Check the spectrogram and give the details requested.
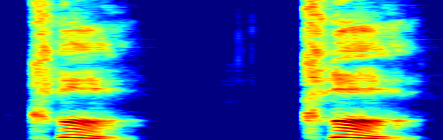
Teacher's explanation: in a word like car, which is C-A-R, as an isolated word, we don't pronounce the R. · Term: non-rhotic accent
